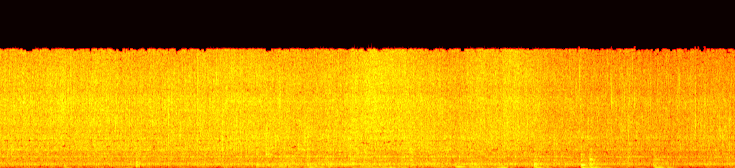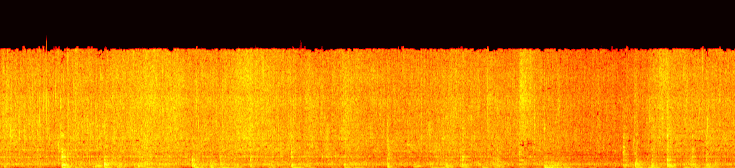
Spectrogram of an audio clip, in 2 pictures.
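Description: Chopped tomatoes and onions sizzling in hot oil in an aluminium pressure cooker, stirred with a wooden spatula that knocks against the pot now and then. Steady sizzle with a few sharp clicks of the spatula.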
